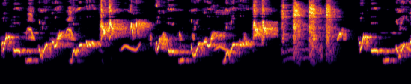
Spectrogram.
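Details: Calling female white-rumped shama: dense, loud stream of whistled slurs and rising chirps, with a harsh rasping burst near the end before the whistles resume.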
